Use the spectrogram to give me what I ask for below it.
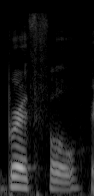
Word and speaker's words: Birthful: The Birthful Podcast. Birthful. Eh, pronúncialo tú bien, porque. Birthful. Exacto. Ok.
